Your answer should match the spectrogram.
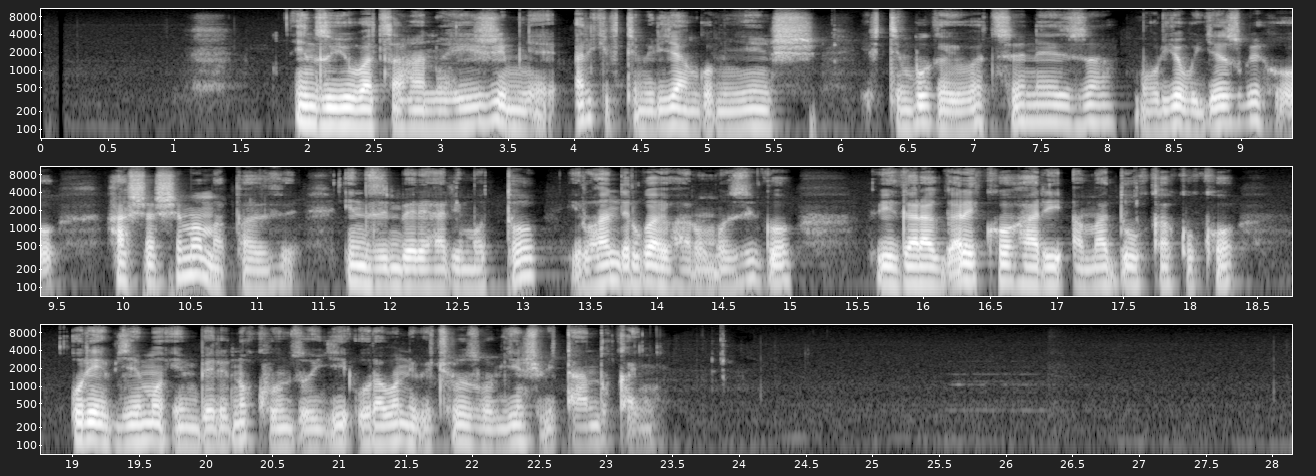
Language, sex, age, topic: Kinyarwanda, male, 25-35, education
